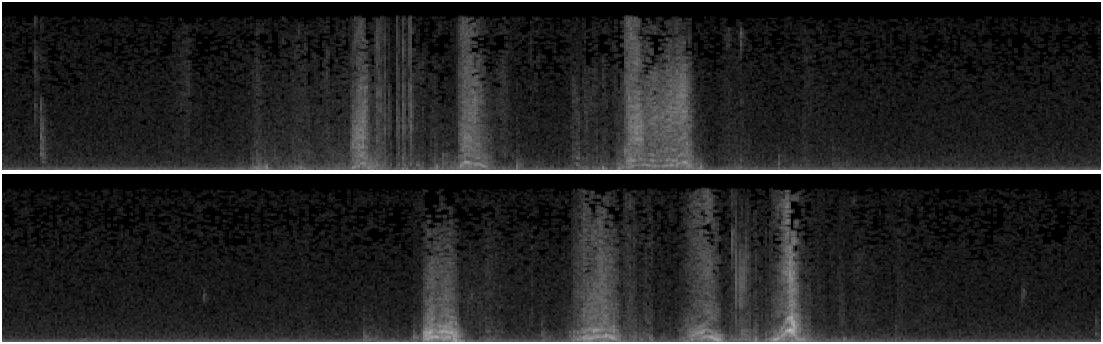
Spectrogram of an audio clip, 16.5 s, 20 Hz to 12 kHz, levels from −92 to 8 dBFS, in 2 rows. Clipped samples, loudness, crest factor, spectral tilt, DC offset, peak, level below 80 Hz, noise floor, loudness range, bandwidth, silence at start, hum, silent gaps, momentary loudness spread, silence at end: under 0.1%; -38 LUFS; 30 dB; -3.5 dB/octave; under 0.1%; -12 dBFS; -60 dBFS; -58 dBFS; 22 LU; 11.5 kHz; 0 s; none; none; 23 LU; 0 s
